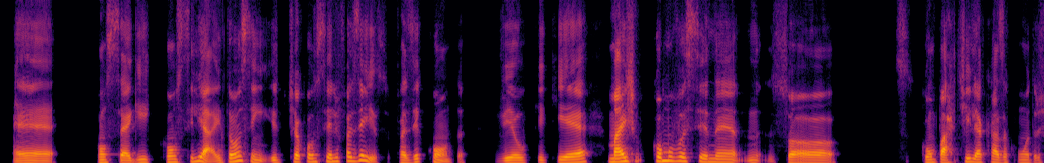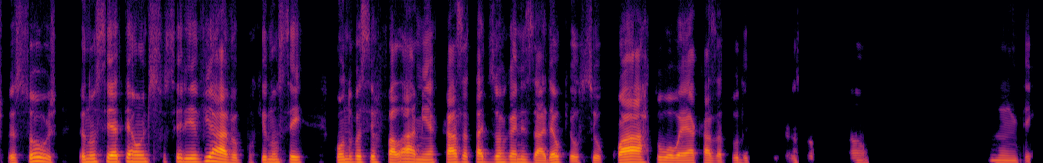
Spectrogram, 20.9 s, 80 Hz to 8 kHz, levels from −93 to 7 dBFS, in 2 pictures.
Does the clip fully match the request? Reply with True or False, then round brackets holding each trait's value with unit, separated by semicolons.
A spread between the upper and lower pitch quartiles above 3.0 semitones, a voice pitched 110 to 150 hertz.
True (4.5 semitones; 135 Hz)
